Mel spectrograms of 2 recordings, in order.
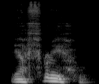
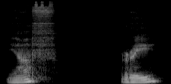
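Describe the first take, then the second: First: Said in the usual way. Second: יפריחו in three parts, yaf, ri, hu; slowed down. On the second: Shown as a demonstration. Teacher slows it for learners, יפריחו as yaf, ri, hu. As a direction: break יפריחו up with clear pauses. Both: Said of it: "back, slow it down".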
